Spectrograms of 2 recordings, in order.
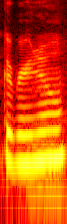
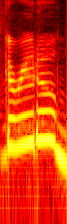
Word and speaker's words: Gerudo: that out of curiosity i say it with a soft g garudo like gravy i always for the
